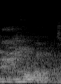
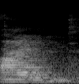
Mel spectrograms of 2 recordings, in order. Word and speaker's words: island: how would you uh the picture shows an island I think most of you pronounce this island okay it's pronounced island with silent X Island anyway this is the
